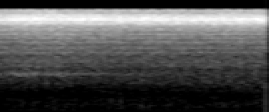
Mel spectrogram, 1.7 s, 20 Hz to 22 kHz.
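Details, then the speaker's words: 44-year-old 1978 Hornby G100 Stephenson's Rocket live steam locomotive, never steamed, boiler pressurised with air to about 30 psi for a safety-valve test: steady high hiss from the improvised boiler connection, nothing from the safety valve; air leak at that connection. "The hissing you can hear is from my improvised connection into the boiler, but we haven't got anything from that safety valve."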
